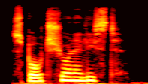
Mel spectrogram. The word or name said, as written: sportsjournalist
